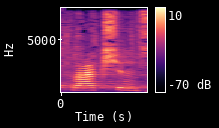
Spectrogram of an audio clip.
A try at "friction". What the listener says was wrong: You're saying fractions instead of friction. Friction. Friction.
